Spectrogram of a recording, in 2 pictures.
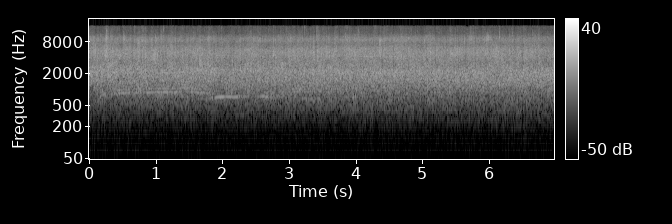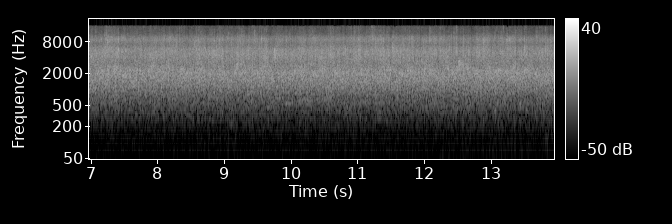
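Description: A large audience applauding steadily, a dense even clapping that keeps the same level throughout.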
